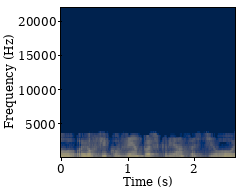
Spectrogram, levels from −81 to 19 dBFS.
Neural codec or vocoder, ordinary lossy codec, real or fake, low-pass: none; MP3, 16 kbps; real; 3.6 kHz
